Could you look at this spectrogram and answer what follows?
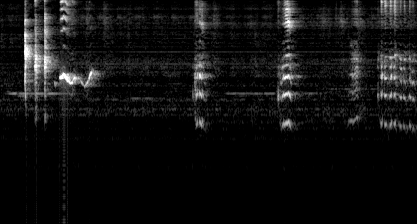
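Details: Green pet parrot, said to be talking, makes a burst of harsh squawks and a short warbled note, then several spaced, rough, nasal calls after pauses.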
